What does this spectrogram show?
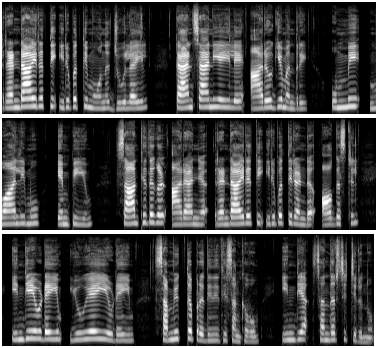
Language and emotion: Malayalam, neutral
